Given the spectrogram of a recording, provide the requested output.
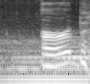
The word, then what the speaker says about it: herb: dust spice okay um herb I I personally do not pronounce the h i don't think I normally say herb and uh mushroom see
